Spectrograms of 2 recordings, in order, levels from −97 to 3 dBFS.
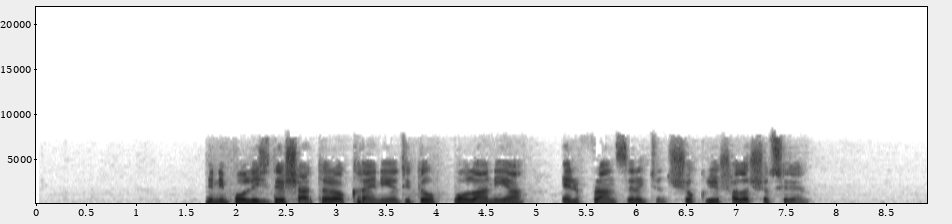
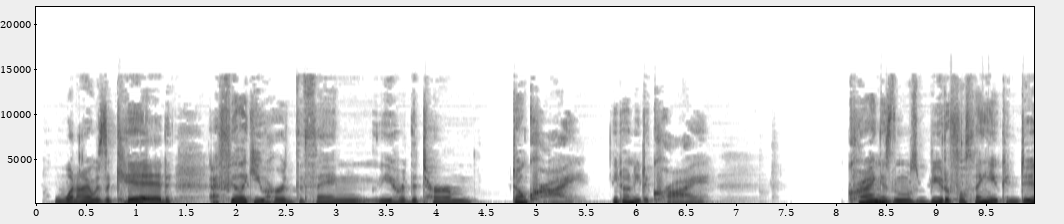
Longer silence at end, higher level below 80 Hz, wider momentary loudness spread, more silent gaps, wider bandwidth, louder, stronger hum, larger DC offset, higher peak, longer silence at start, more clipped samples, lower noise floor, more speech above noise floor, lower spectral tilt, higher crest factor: first, 1.2 s vs 0 s; second, -58 dBFS vs -44 dBFS; second, 9 LU vs 16 LU; second, none vs 7.56-8.05 s; second, 8 kHz vs 14.5 kHz; first, -18 LUFS vs -23 LUFS; neither; neither; first, -2 dBFS vs -6 dBFS; first, 1.7 s vs 0.2 s; neither; first, -75 dBFS vs -68 dBFS; first, 57 dB vs 46 dB; second, -4 dB/octave vs -6 dB/octave; about the same, 18 dB vs 18 dB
